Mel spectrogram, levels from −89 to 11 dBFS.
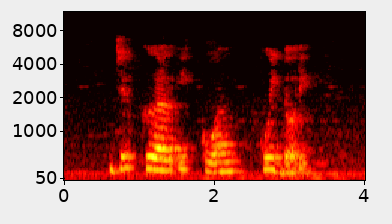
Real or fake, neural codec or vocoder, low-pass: real; none; 7.2 kHz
